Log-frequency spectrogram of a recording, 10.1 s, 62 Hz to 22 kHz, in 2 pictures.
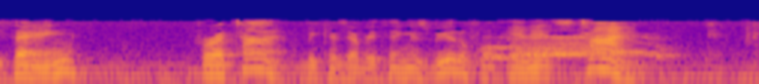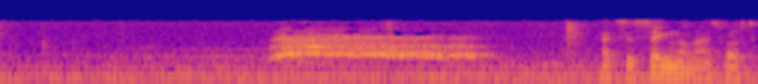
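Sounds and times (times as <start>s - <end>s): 
speech: 0.1s - 0.6s, 1.3s - 4.5s, 9.1s - 10.1s
dog howling: 3.2s - 4.6s, 5.9s - 8.4s.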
